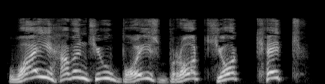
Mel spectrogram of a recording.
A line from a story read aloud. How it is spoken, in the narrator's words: thunder rolled overhead, and he roared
